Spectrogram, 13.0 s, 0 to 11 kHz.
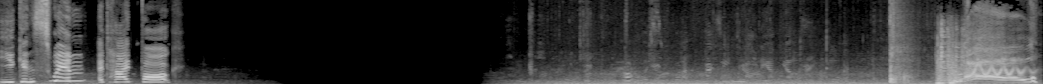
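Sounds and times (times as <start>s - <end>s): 
speech: 0.0s - 2.4s
steady murmur of outdoor noise: 0.0s - 3.3s, 6.2s - 13.0s
cricket ball smashing into something: 11.1s - 12.5s
wobbling cartoonish wail: 11.8s - 13.0s.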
